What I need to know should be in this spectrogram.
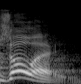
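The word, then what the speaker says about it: Zoe (ζωή): It says, I've come to give you, and He uses the word Zoe, Z-O-E, but it's pronounced Zoe.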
